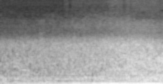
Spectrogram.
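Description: A van driving past on the road. Its engine and tyre noise swells steadily and peaks near the end.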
